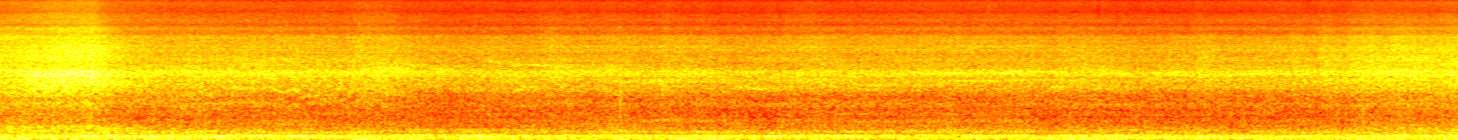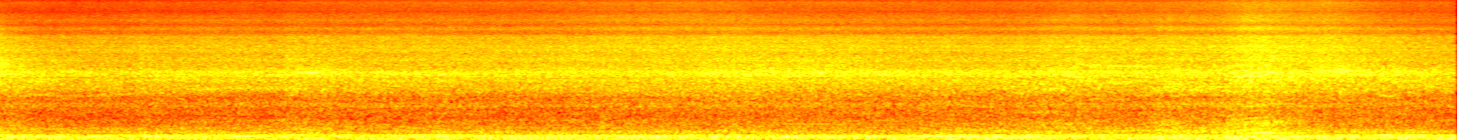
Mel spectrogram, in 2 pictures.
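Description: ATV engine running steadily at low speed with a low rumble, under a hiss of tyres on wet ground that swells about a second in, halfway through and near the end.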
